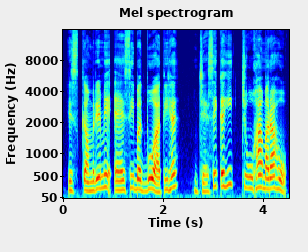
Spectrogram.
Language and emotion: Hindi, disgusted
